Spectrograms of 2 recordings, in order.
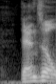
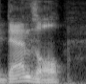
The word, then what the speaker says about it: Denzel: You share this in common with Denzel Washington. So Denzel Washington was being interviewed by somebody, and he said, "Actually, my name is pronounced Denzel, not Denzel."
